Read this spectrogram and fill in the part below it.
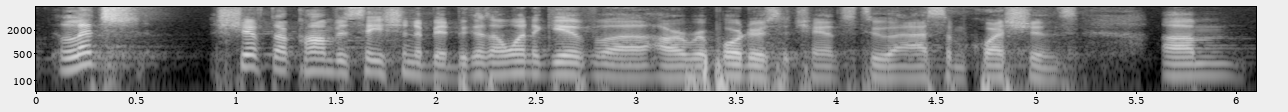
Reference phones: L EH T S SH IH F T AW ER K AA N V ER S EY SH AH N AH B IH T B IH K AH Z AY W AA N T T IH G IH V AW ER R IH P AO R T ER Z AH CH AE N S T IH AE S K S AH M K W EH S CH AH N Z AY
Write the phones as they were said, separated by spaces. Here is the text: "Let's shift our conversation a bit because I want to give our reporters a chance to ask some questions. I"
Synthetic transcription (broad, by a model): L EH T S SH IH F T AW ER K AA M V ER S EY SH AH N AH B IH T B IH K AH Z AY W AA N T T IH G IH V AW ER R IH P AO R T ER Z AH CH AE N S T IH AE S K S AH M K W EH S CH AH N Z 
